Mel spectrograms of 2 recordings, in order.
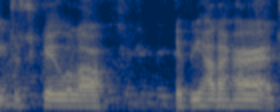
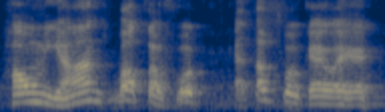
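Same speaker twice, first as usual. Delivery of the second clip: incredulous; 6 semitones higher than usual. Retold or imitated. Incredulous at dad's request.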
